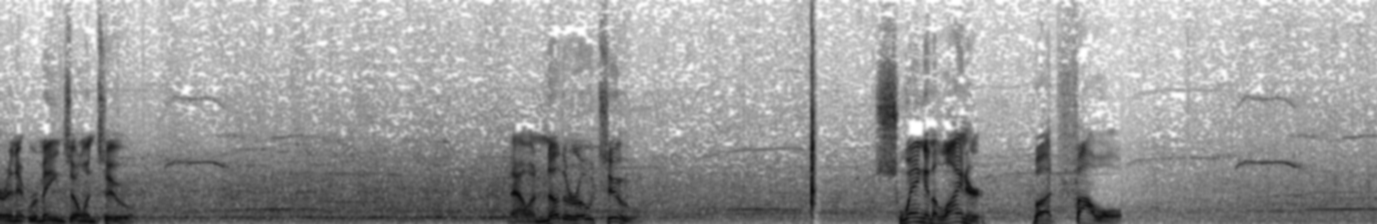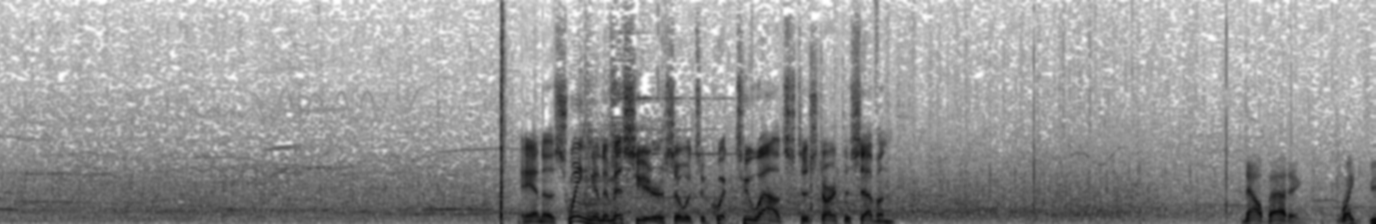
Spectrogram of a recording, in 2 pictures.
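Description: A crowd murmurs steadily in a large open stadium.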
